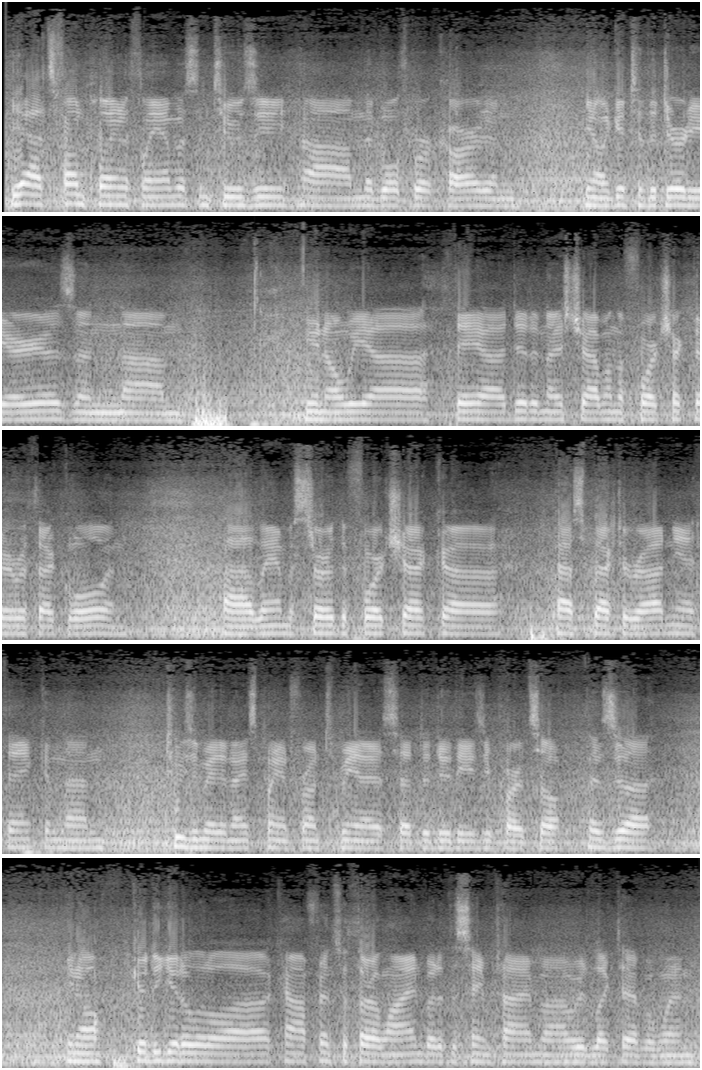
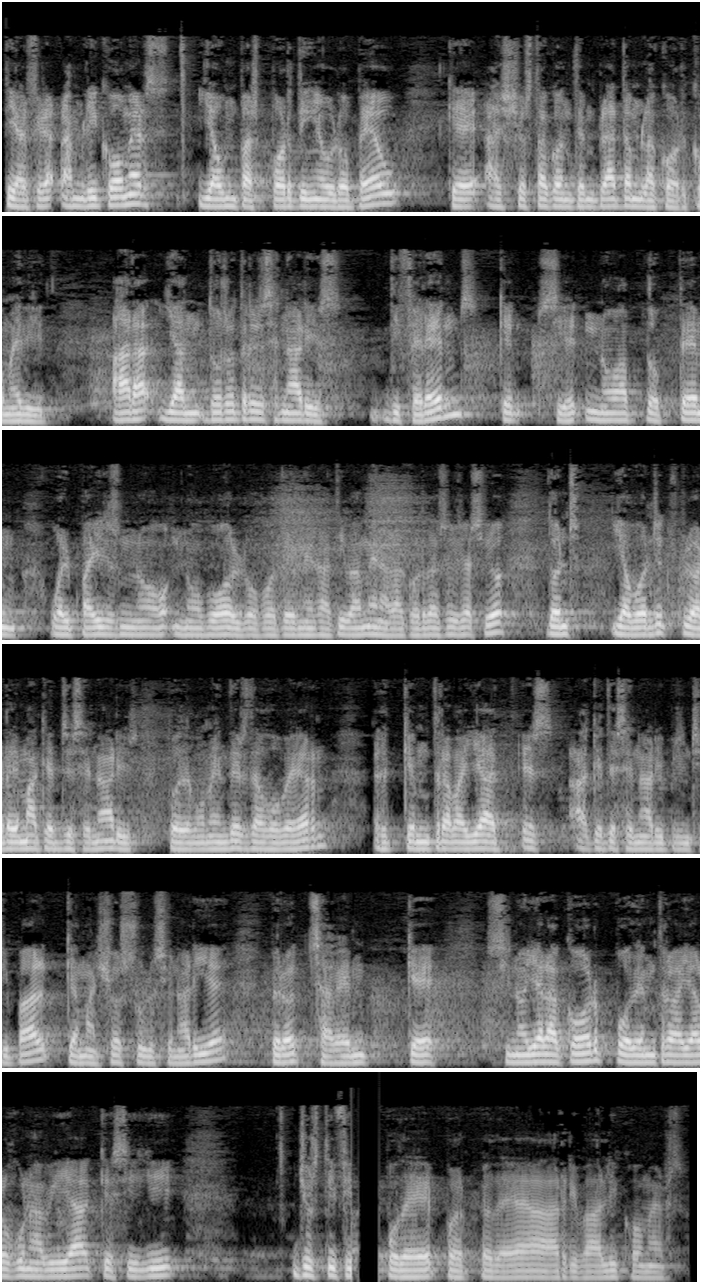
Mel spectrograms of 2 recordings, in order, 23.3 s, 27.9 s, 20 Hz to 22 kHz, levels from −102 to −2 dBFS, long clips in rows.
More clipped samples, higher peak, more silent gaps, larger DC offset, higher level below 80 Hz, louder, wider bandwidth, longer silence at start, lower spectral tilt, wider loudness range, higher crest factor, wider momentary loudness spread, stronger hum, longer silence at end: neither; about the same, 0 dBFS vs -2 dBFS; second, none vs 25.65-25.76 s; neither; first, -26 dBFS vs -58 dBFS; first, -12 LUFS vs -19 LUFS; first, 15.5 kHz vs 11.5 kHz; about the same, 0 s vs 0.05 s; second, -5.5 dB/octave vs -7 dB/octave; about the same, 2 LU vs 3 LU; about the same, 12 dB vs 16 dB; about the same, 6 LU vs 8 LU; neither; second, 0 s vs 0.15 s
